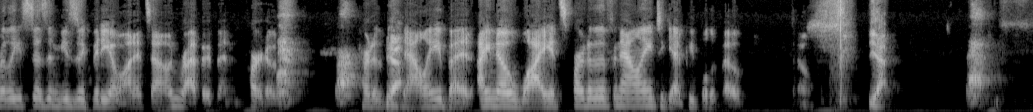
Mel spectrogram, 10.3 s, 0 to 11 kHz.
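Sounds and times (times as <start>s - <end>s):
speech: 0.0s - 9.0s
dog barking: 2.8s - 3.7s, 9.7s - 10.0s.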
